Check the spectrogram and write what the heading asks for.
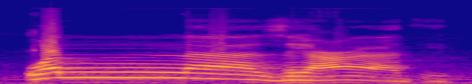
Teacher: نون پر شد ہے، ون نون پر غنہ کریں گے ، نازعات زا کو سختی سے ادا کریں گے، عین کو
